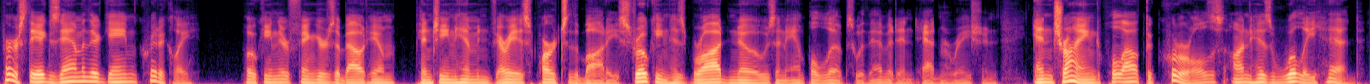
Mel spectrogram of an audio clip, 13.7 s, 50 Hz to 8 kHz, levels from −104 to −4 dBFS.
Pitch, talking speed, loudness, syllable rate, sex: 105 Hz, 180 wpm, -18 LUFS, 4.8 syllables/s, male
